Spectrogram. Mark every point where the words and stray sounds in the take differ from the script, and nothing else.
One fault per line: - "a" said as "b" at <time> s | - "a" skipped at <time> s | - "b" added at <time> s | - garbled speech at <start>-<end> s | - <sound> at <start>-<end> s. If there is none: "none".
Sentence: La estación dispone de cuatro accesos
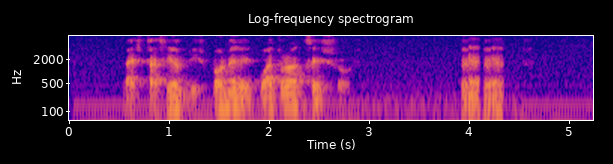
- laugh at 3.9-4.4 s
